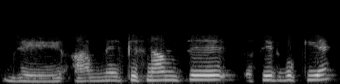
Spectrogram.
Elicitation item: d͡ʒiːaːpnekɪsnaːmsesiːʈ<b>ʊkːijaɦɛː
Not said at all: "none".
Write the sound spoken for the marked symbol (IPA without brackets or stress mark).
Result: b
